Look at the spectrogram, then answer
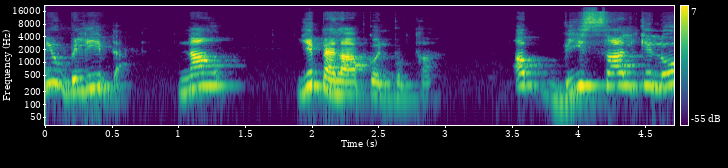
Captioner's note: non-english speech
